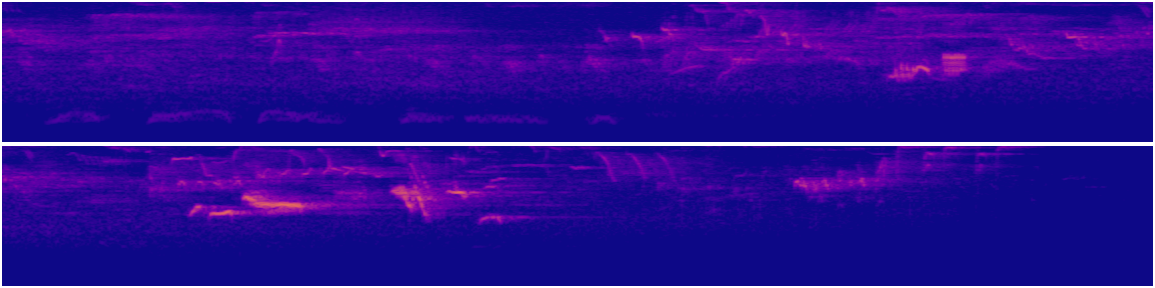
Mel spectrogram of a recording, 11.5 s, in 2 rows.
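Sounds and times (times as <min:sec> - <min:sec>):
common blackbird song, Turdus merula: 0:00.0 - 0:11.0.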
